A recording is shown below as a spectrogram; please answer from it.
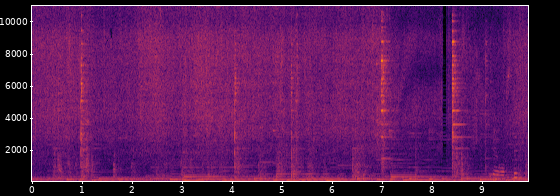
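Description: Fried bitter gourd with salt is stirred in a pan, with a constant close sizzle and sharp intermittent spatula scrapes and knocks, under steady background music.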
